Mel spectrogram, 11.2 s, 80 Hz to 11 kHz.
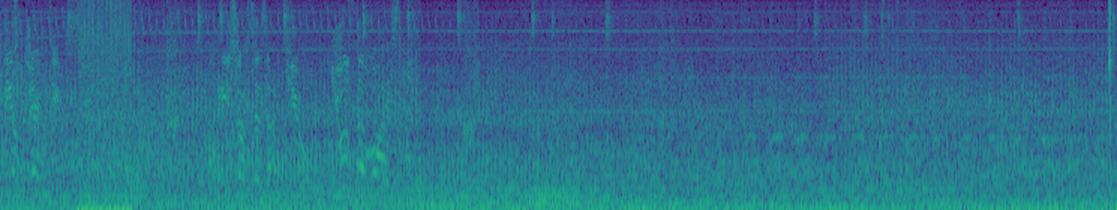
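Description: Small attack helicopter in the video game Battlefield 2042, a continuous rotor and engine hum running under a voice speaking, with a short loud burst near the start.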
